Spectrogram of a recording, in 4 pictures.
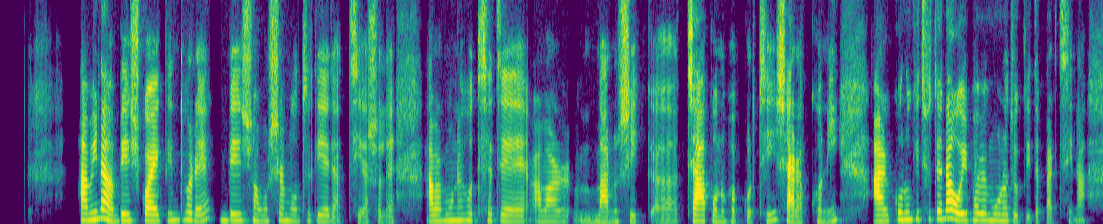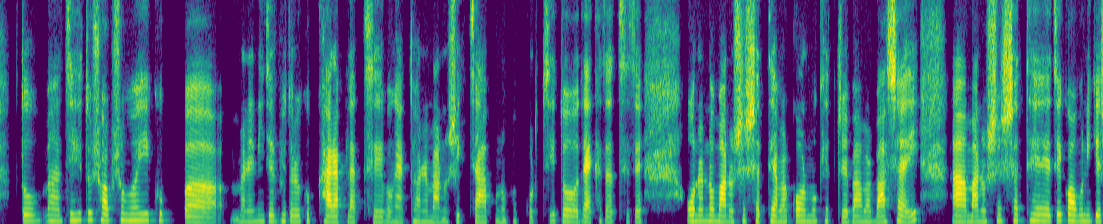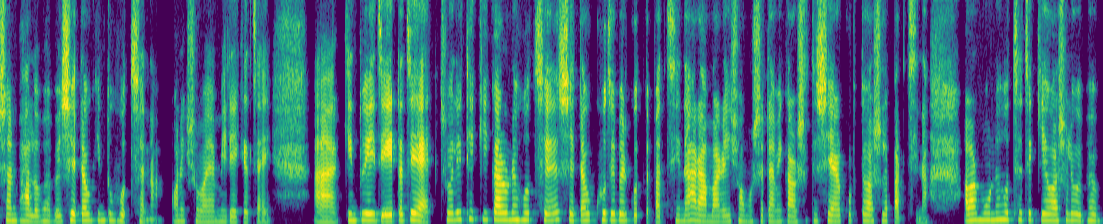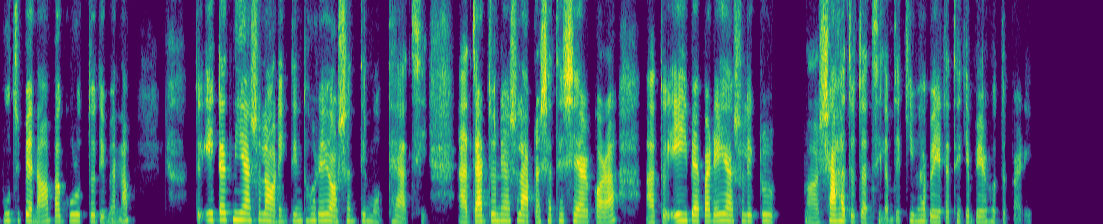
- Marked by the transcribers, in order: sigh; in English: "কমিউনিকেশন"; other background noise
- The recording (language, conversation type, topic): Bengali, advice, ভ্রমণ বা সাপ্তাহিক ছুটিতে মানসিক সুস্থতা বজায় রাখতে দৈনন্দিন রুটিনটি দ্রুত কীভাবে মানিয়ে নেওয়া যায়?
